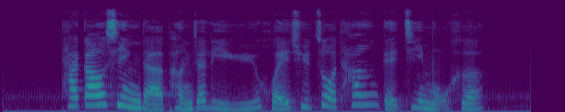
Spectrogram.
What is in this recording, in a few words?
Mandarin Chinese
